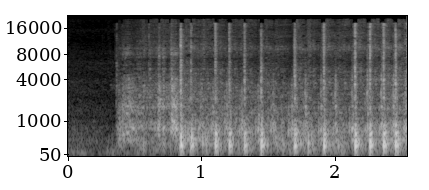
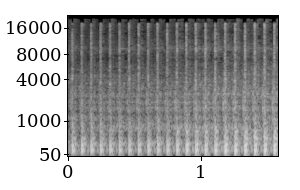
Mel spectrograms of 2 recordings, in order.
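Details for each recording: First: 1989 Yamaha Big Bear 350 single-cylinder ATV, revived after sitting 10+ years, started cold on half choke: a little throttle makes the engine stumble and chug unevenly; it dislikes throttle but idles well. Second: Warm-up idle of a 1989 Yamaha Big Bear 350 ATV revived after sitting 10+ years, on half choke: steady even single-cylinder exhaust pulses, no knocking; possible exhaust leak, won't take throttle yet and backfires when given some.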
